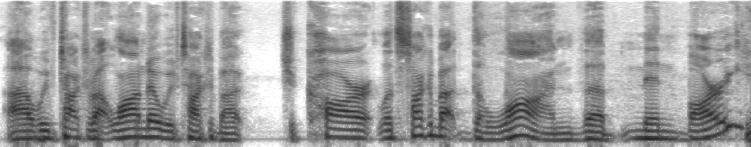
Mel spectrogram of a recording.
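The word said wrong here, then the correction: Delenn: Delen, the Minbari, I think. – Yeah, there it is. – Yeah. – Delen, the Minbari.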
